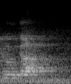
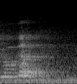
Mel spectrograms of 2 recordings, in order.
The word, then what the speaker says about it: yoga: And first thing they said, they pronounce it in a wrong way. They either call it yoga. You know, there's a tendency amongst English people to add name to everything. Rama, Krishna, yoga. That's wrong pronunciation. So I mean, the very beginning they've gone wrong. What is yoga? That's the correct.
